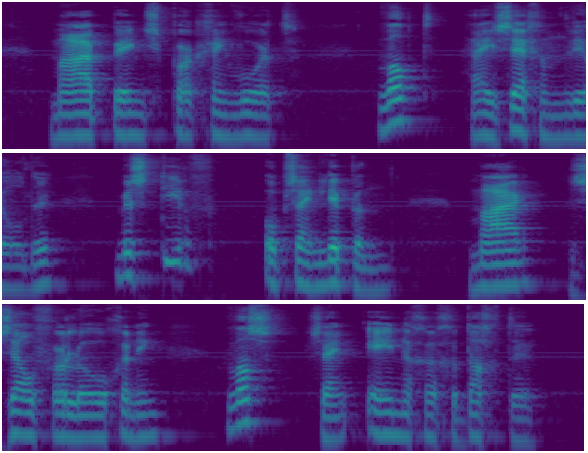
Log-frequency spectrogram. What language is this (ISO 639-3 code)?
nld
